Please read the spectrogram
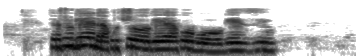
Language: Ganda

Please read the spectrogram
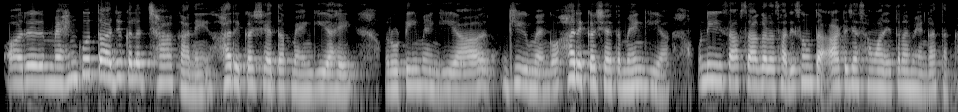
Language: Sindhi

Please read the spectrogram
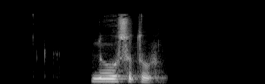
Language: Nawdm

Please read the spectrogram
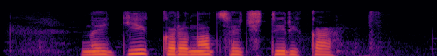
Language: Russian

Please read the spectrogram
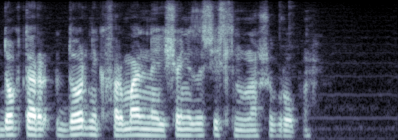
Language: Russian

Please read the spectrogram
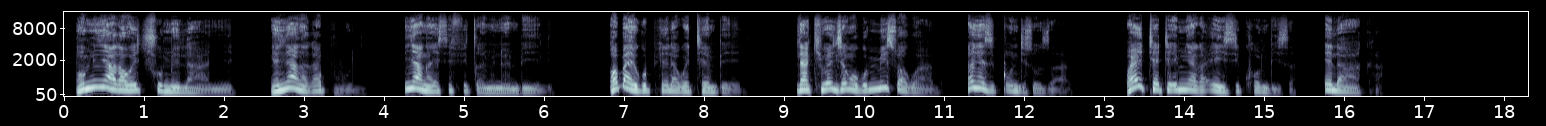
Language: North Ndebele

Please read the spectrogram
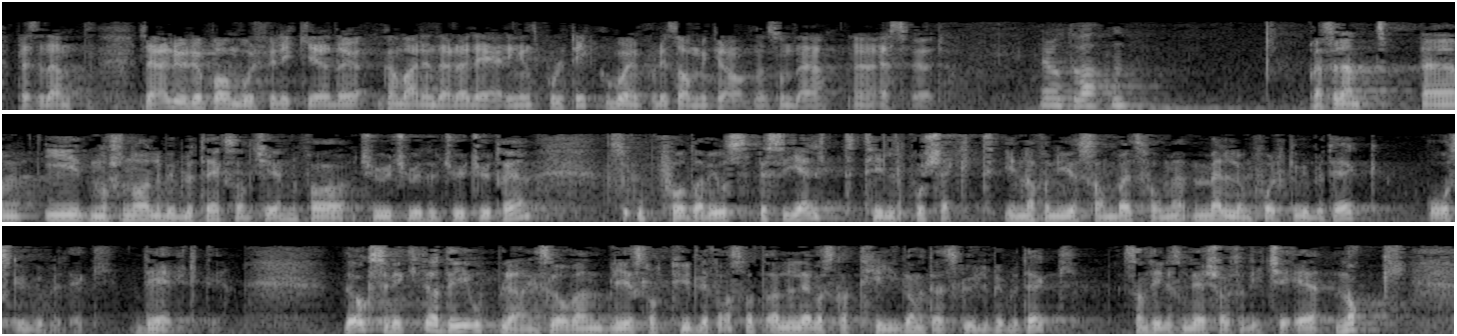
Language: Norwegian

